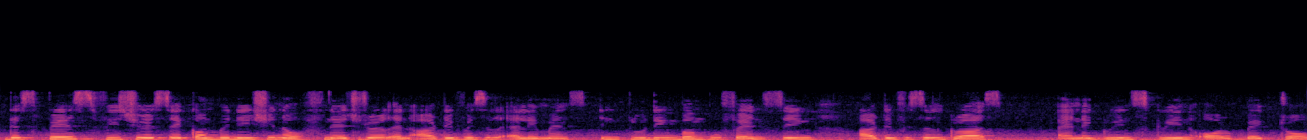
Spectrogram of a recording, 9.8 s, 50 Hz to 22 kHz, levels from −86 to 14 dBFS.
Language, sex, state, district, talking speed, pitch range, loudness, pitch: English, female, Arunachal Pradesh, Papum Pare, 130 wpm, 200-235 Hz, -15 LUFS, 220 Hz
